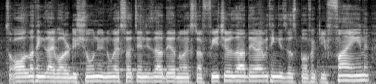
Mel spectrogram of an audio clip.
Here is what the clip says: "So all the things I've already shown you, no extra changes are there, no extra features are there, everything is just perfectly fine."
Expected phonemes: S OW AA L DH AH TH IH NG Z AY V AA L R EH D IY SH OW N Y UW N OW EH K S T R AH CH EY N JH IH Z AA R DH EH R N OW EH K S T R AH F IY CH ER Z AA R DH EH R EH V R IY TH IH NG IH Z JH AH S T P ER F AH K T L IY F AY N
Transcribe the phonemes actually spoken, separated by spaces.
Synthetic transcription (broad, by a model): S OW AA L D AH T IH NG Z AY V AA L R EH D IY SH OW N Y UW N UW EH K S T R AH CH EY N JH IH Z AA R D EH R N OW EH K S T R AH F IY CH ER Z AA R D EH R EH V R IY T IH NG IH Z JH AH S T P ER F AH K T L IY F AY N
